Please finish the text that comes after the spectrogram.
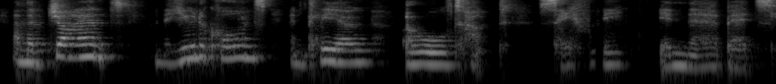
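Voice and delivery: ordinary delivery, nothing marked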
